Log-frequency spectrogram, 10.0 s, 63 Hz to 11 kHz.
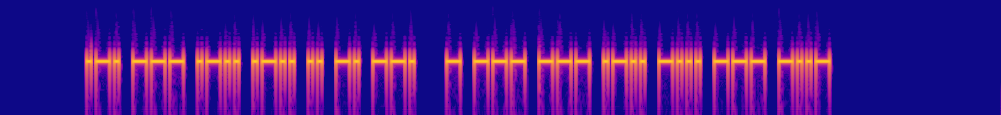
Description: Morse code, heard as a keyed tone, about 26 wpm, 700 Hz. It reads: ROLLING TOOLBOX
